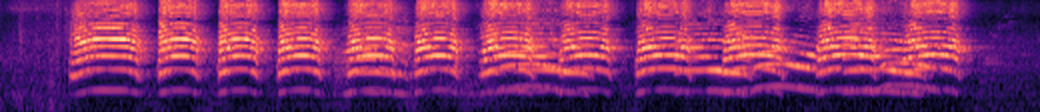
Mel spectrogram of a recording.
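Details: Rapid series of about twelve loud, harsh, honking wails from a peacock in a bird garden, roughly two per second for seven seconds, each note briefly arched in pitch, then silence.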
